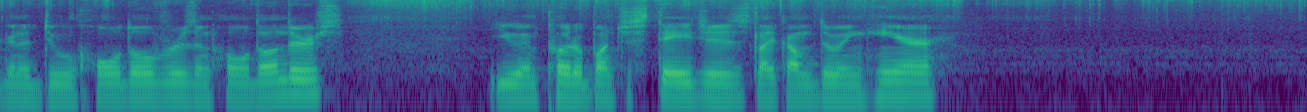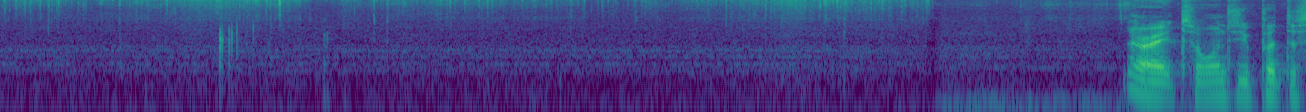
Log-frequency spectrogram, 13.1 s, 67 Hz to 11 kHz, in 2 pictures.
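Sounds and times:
faint hiss: 0.0 - 13.0.

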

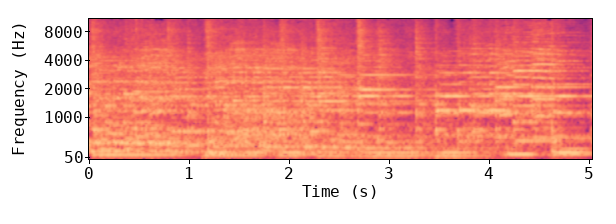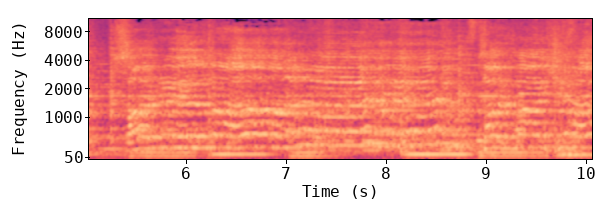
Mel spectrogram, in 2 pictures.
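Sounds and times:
man singing: 0.0 - 3.0, 5.2 - 10.0
plucked strings: 0.0 - 10.0
repeating bass line: 0.0 - 10.0.

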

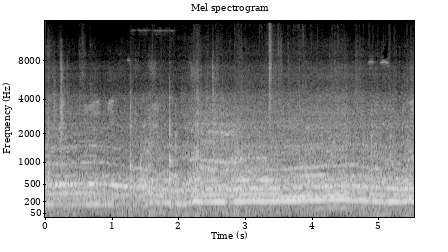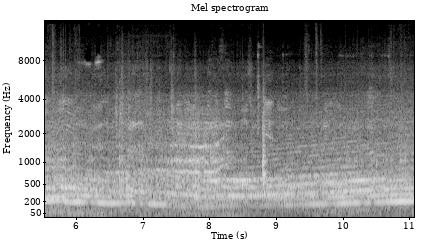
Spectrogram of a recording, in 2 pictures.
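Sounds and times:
car engine at high revs: 0.0 - 11.0.

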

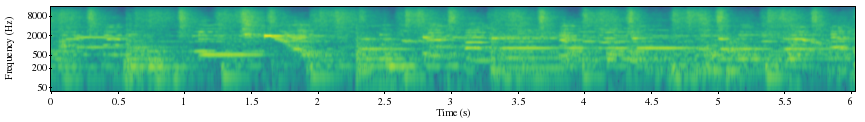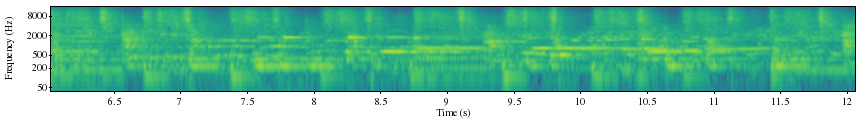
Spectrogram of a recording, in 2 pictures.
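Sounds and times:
drum kit and hand percussion: 0.0 - 12.0
keyboard and horn notes: 0.0 - 12.0
live latin band playing: 0.0 - 12.0.

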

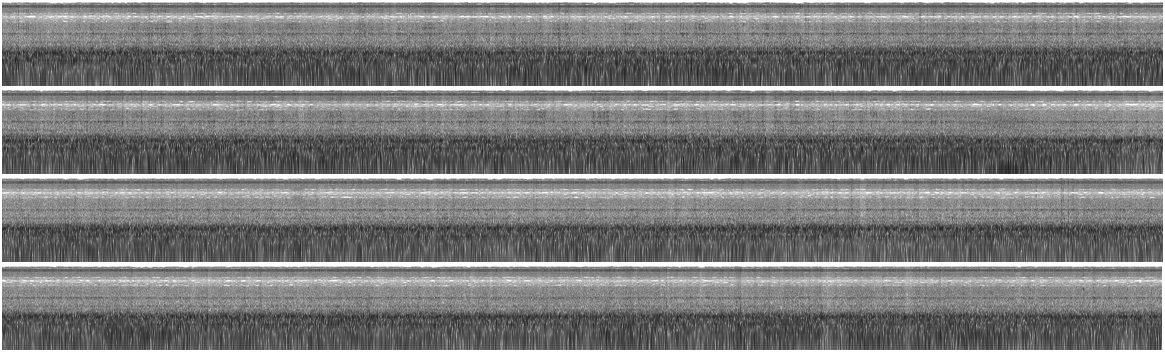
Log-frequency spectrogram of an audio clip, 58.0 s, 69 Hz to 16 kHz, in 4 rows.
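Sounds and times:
tyre noise on asphalt: 0.0 - 58.0
wind buffeting microphone: 0.0 - 58.0.

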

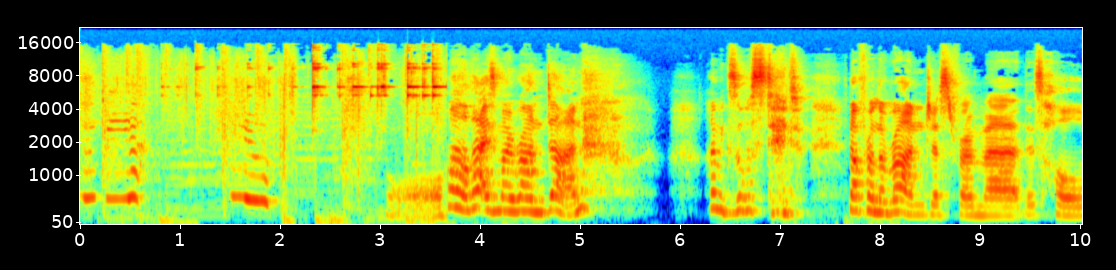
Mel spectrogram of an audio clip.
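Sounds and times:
dog whining: 2.8 - 3.7.

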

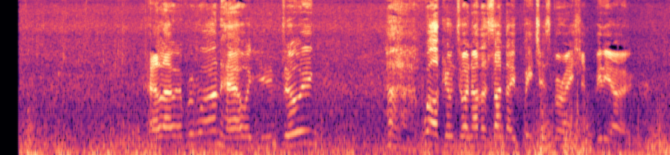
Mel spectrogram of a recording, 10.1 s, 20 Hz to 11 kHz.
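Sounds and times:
surf breaking: 0.3 - 10.0
wind buffeting microphone: 0.3 - 10.0.

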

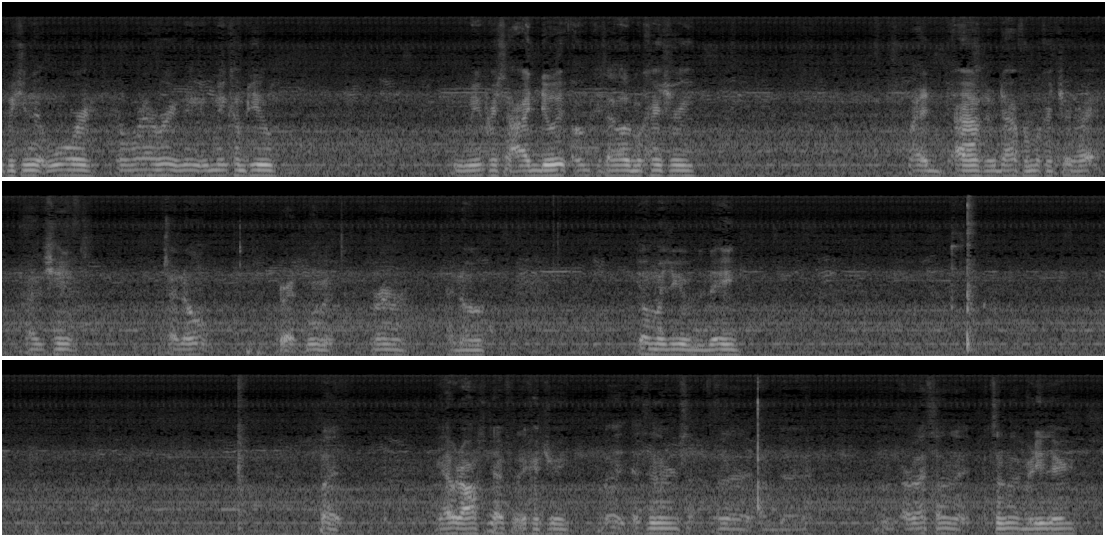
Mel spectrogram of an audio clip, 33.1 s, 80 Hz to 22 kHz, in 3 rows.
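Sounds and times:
air conditioner hiss and hum: 0.0 - 33.0.

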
